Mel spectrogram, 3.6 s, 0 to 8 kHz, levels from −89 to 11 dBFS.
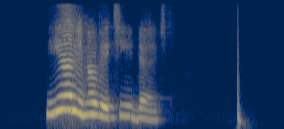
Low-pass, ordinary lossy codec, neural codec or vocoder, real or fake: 7.2 kHz; MP3, 64 kbps; codec, 16 kHz, 0.5 kbps, X-Codec, HuBERT features, trained on general audio; fake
